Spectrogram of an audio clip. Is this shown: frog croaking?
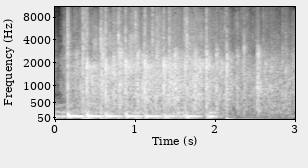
no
